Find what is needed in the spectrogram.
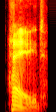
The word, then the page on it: hade: British English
